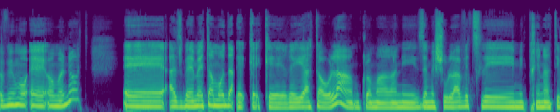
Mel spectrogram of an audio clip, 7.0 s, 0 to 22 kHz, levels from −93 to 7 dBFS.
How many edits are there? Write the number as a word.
one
